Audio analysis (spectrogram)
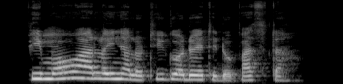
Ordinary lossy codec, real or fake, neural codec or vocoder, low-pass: none; real; none; none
